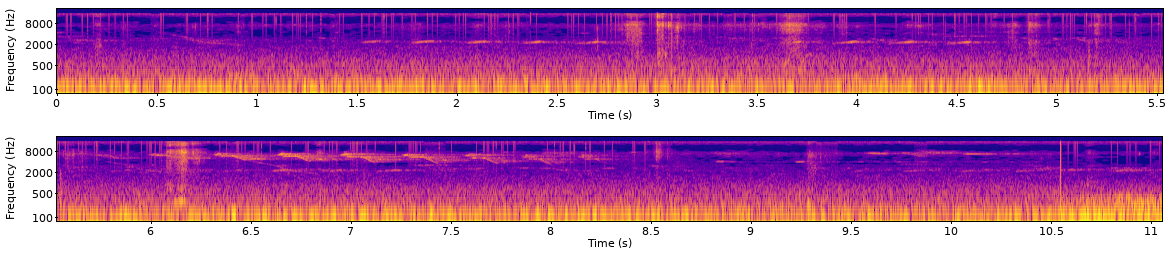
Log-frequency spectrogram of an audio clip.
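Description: Songbirds calling in short runs of quick repeated chirps, and later a falling series of higher notes, over a steady low outdoor rumble. A few sharp clicks sound now and then.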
